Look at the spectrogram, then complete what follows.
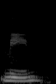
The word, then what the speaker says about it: meme: this really cool man meme someone showed me how to say it I'd only read the word I thought it was like men but it's meme apparently you know the the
